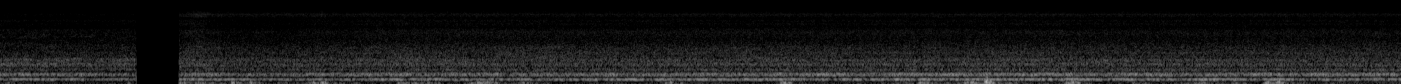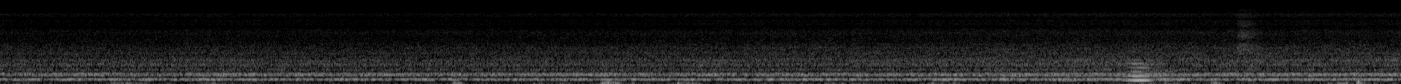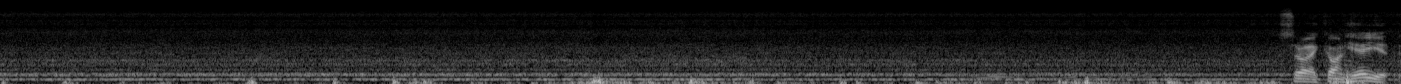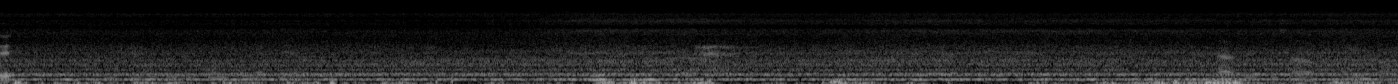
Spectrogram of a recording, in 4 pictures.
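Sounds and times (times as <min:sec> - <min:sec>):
bee swarm buzzing: 0:00.0 - 0:56.0.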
